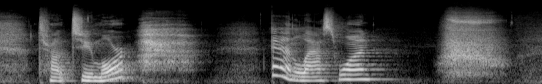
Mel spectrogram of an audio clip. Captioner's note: exhales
